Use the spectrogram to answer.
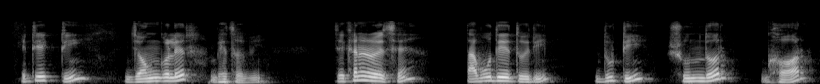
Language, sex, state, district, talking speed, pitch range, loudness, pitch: Bengali, male, West Bengal, Darjeeling, 90 wpm, 130-185 Hz, -17 LUFS, 150 Hz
